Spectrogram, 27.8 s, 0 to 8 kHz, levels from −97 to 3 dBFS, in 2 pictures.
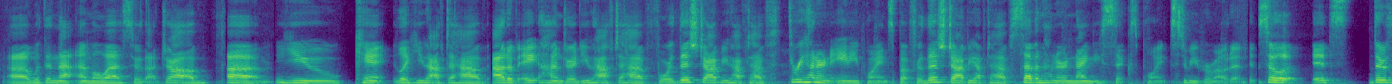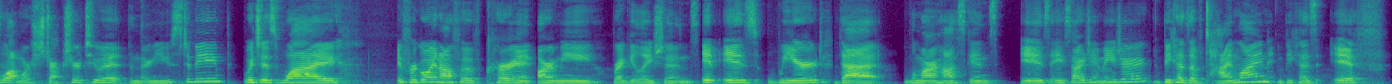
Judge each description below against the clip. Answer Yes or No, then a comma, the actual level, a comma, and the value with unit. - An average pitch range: Yes, average, 3.3 semitones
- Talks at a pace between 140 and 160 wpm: No, average, 180 wpm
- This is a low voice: No, medium, 180 Hz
